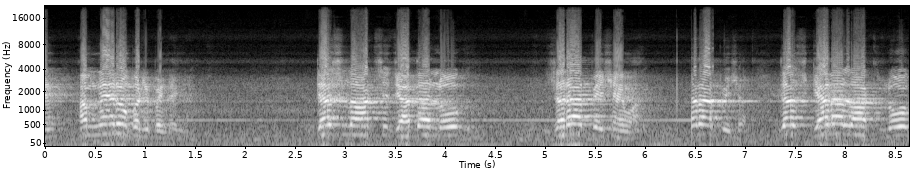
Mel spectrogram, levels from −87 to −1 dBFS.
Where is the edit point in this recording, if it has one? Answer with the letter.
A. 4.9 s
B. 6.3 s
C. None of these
B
